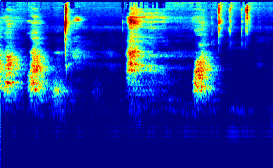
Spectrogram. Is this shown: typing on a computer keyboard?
no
